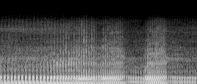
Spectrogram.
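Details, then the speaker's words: Yamaha Raptor 660 single-cylinder with Lexx exhaust, after transmission repair: thump climbs with throttle but briefly sags and stumbles mid-rev; owner suspects idle jet and needle need adjustment. "I think it needs a little bit of work possibly with the idle Jet the small Jet and uh maybe the needle just a little bit doesn't sound terrible see a little bit of a hesitation there"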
